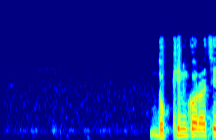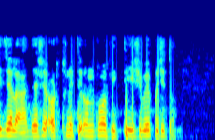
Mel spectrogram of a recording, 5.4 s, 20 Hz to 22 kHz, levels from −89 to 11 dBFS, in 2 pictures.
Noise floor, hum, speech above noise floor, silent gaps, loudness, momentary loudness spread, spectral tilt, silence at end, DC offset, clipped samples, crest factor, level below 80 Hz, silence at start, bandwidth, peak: -73 dBFS; none; 56 dB; none; -19 LUFS; 9 LU; -7 dB/octave; 0.5 s; under 0.1%; under 0.1%; 18 dB; -52 dBFS; 1.9 s; 7.6 kHz; -2 dBFS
